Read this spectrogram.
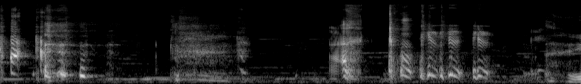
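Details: A young child gives sneeze-like bursts while with her father, then a run of giggling laughter; an ordinary childhood sneeze.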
